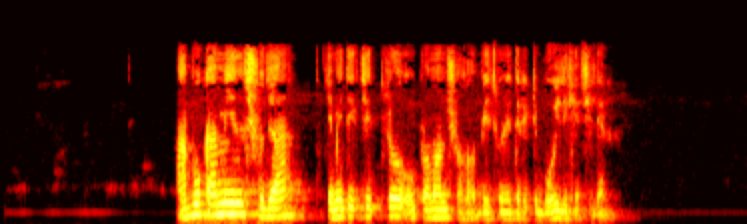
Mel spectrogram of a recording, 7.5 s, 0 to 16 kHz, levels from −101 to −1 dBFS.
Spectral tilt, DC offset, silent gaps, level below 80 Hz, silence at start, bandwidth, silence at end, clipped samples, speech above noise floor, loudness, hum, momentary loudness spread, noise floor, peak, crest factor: -5 dB/octave; under 0.1%; none; -56 dBFS; 1.75 s; 7.6 kHz; 1.4 s; under 0.1%; 68 dB; -19 LUFS; none; 13 LU; -87 dBFS; -2 dBFS; 20 dB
